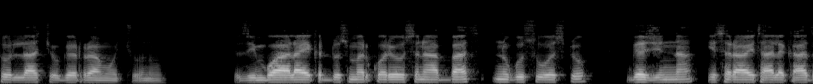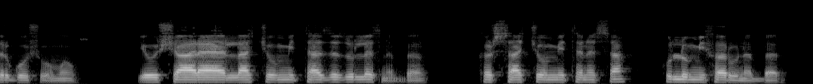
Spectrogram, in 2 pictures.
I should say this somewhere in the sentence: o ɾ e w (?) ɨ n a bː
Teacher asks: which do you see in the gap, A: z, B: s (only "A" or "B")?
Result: B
